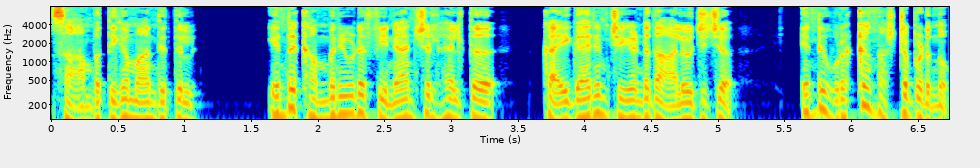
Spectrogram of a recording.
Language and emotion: Malayalam, fearful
